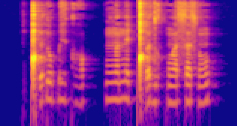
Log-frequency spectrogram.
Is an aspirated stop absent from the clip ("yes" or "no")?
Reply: yes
